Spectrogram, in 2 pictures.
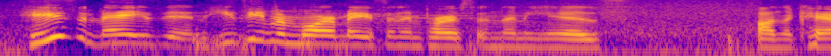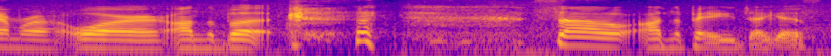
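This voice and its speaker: A woman, a little hoarse, chatting upbeat to her camera and kids outdoors in a homestead vlog. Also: mid-range voice, fairly bright tone, slight background noise, low-quality recording. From Southern United States. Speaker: homestead vlogger. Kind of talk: casual vlog chat. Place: outdoors in a backyard.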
